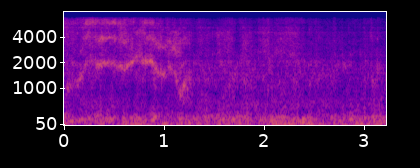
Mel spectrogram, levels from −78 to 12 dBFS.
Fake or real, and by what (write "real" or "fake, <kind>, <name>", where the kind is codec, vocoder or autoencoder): fake, codec, HILCodec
